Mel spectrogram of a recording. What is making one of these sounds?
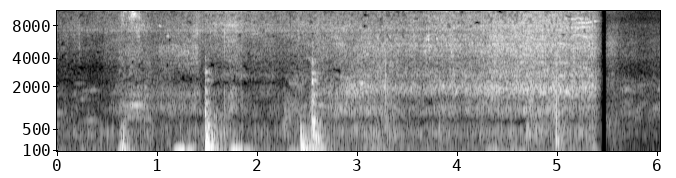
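A spatula scrapes and taps against a metal pot of thick porridge.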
